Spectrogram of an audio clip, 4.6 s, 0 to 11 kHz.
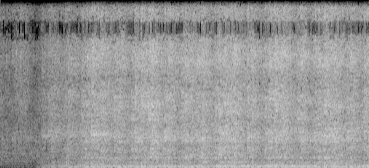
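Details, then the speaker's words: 1970 Chrysler Imperial, 440 big-block V8, parked since 1993, running with open exhaust after the restriction was removed: fires after half a second and settles into a loud, deep, even rumble, no misfire heard; runs normally. "Bet she sounds like a beast now. It's got a Chrysler 440 Big Block in it. I mean, it needs to breathe."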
